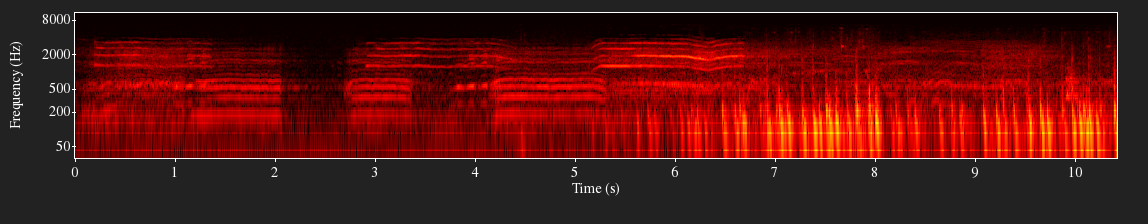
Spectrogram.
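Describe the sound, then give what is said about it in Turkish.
A flock of sheep bleats on a road, with a few long, wavering cries overlapping one another, followed by a louder, busier stretch of rough noise. “Şu koyun sürüsü de önümüze nereden çıktı?”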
